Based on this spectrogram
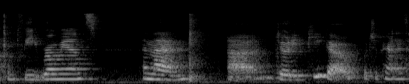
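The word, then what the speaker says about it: Jodi Picoult: like not a complete romance and then uh Jody Pico which apparently is how you say her name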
